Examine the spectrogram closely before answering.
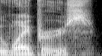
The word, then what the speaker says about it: Ypres: them a question about Ypres, for I pronounced the name French fashion, which put me under suspicion as a swanker. "Don't try to come it, son," he says. "Say wipers. That's what we calls it."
